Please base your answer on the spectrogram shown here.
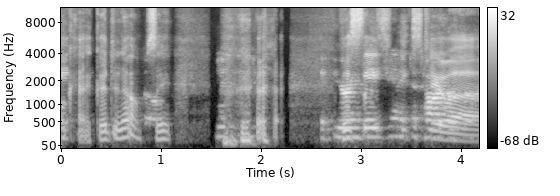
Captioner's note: laughs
